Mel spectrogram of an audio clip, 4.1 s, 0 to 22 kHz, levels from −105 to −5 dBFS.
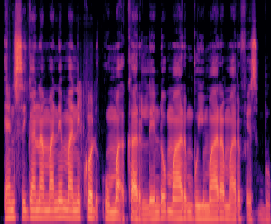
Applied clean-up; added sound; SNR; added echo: neural mask model DeepFilterNet 3.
